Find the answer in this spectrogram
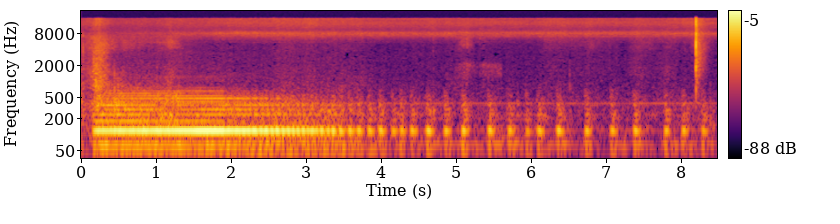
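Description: A low steady hum with overtones, fading after about three seconds into soft low pulsing about three times a second.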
